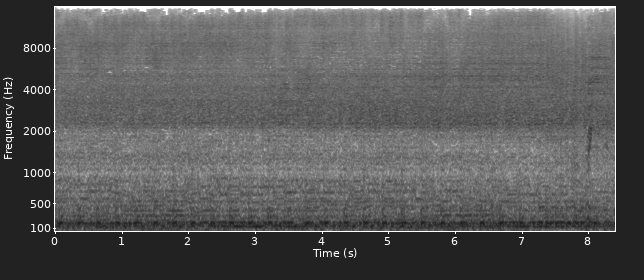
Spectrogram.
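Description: Heavy metal music from a 1986 thrash demo tape, with no vocals: distorted electric guitars riffing over a dense, unbroken drum beat at a steady loud level.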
